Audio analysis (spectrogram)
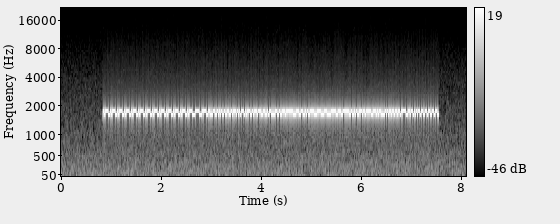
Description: NAVTEX (SITOR-B), 100 baud, 170 Hz shift, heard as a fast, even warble, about 1700 Hz centre. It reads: TOT ZOVER HET EERSTE PUNT.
